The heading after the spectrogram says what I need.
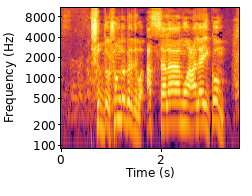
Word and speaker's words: আসসালামু আলাইকুম: আসসালামু আলাইকুম। বল সবাই। আসসালামু আলাইকুম। আসসালামু আলাইকুম শুরুতে আ শেষে মিম আসসালামু আলাইকুম আসসালামু আলাইকুম নাকি সালামু আলাইকুম শুদ্ধ সুন্দর করে দিবো আসসালামু আলাইকুম আসসালামু আলাইকুম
